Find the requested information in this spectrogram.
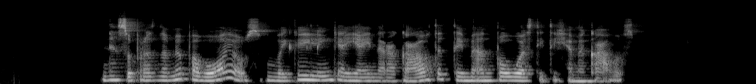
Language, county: Lithuanian, Marijampolė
